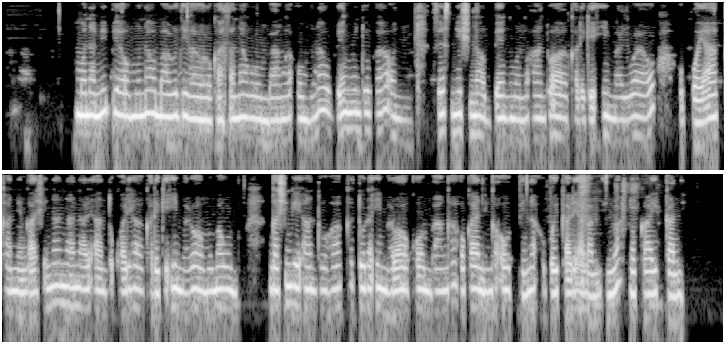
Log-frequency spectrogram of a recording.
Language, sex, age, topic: Oshiwambo, female, 18-24, finance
